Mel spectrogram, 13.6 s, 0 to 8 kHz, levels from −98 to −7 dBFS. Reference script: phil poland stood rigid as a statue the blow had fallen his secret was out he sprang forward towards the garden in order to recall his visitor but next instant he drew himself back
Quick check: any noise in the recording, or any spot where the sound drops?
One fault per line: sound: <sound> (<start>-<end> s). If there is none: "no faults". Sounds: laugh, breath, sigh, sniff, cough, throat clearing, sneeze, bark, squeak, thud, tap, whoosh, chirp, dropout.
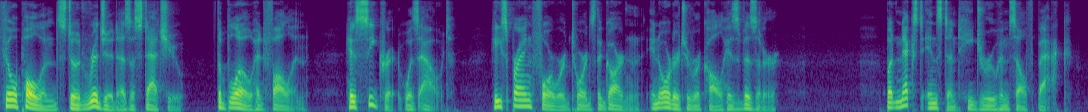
no faults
